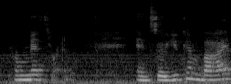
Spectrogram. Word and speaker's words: permethrin: It's permethrin.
